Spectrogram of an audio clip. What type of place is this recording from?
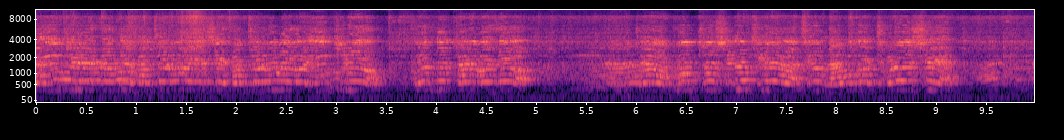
crowded indoor space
